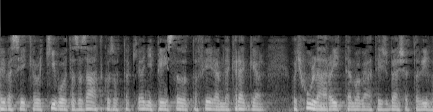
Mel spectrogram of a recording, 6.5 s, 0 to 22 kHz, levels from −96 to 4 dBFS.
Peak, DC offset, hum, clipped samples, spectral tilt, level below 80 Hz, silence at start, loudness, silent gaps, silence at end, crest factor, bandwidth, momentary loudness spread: -8 dBFS; under 0.1%; none; under 0.1%; -6.5 dB/octave; -44 dBFS; 0 s; -26 LUFS; none; 0 s; 16 dB; 6.2 kHz; 7 LU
